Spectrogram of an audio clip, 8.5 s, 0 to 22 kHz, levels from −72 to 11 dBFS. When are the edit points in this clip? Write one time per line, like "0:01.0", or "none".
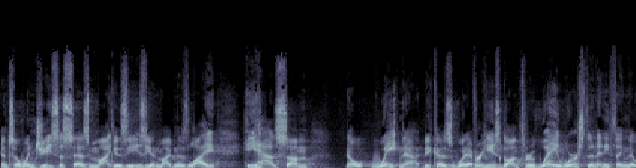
0:01.5
0:02.3
0:04.6
0:05.3
0:07.1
